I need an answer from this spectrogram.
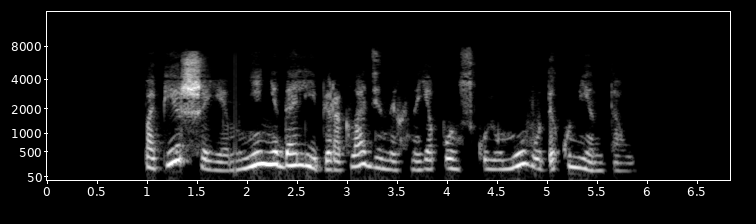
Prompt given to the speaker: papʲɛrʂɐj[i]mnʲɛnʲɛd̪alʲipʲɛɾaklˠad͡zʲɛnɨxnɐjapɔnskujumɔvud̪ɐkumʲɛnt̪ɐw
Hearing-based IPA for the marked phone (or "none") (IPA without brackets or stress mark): ɛ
